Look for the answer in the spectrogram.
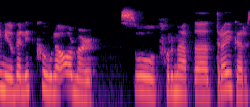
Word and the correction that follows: draugar: Och ja, det uttalas dröjgar och dröjgur.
